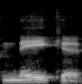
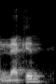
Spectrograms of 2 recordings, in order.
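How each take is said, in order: First: It is said without a Southern twang. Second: It is said with a Southern twang.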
